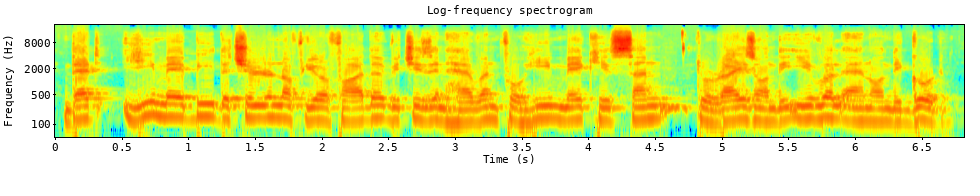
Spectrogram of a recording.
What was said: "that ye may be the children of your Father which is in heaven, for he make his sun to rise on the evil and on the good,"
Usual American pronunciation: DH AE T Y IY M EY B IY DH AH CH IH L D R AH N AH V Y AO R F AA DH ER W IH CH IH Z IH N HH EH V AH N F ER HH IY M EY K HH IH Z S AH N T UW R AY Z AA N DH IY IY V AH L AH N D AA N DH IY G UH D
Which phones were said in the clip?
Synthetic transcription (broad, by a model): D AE T Y IY M EY B IY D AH CH IH L D R AH N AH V Y AO R F AA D ER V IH CH IH Z IH N HH EH V AH N F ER HH IY M EY K HH IH Z S AH N T UW R AY Z AA N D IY IY V AH L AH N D AA N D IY G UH D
